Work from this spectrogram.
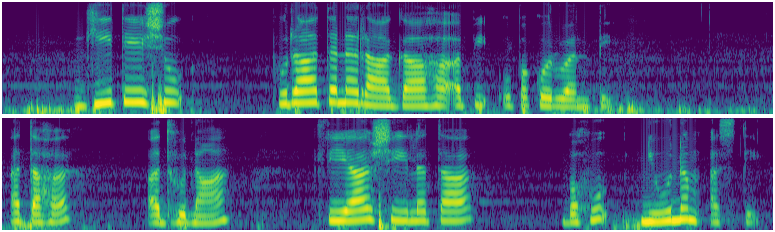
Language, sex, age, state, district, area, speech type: Sanskrit, female, 18-30, Karnataka, Dakshina Kannada, urban, spontaneous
